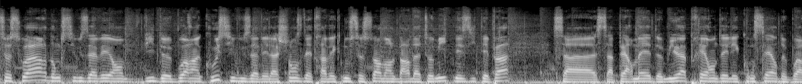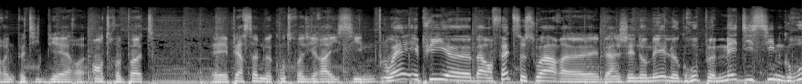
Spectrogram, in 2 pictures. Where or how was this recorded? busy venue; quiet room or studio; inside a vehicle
busy venue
